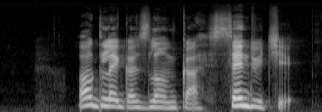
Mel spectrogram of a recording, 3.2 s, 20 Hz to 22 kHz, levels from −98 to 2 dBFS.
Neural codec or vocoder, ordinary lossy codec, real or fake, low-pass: none; none; real; 19.8 kHz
